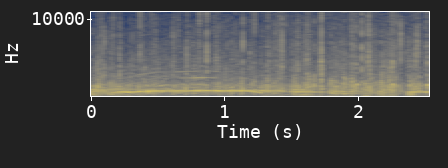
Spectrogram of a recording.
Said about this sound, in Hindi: मैं आज इस मंच से कहने वाला हूं, मैं सूचना देने वाला हूं, मैं कहीं नहीं जा रहा हूं। अगर मैं कह रहा हूं उस पर आपकी तालियां उठें।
